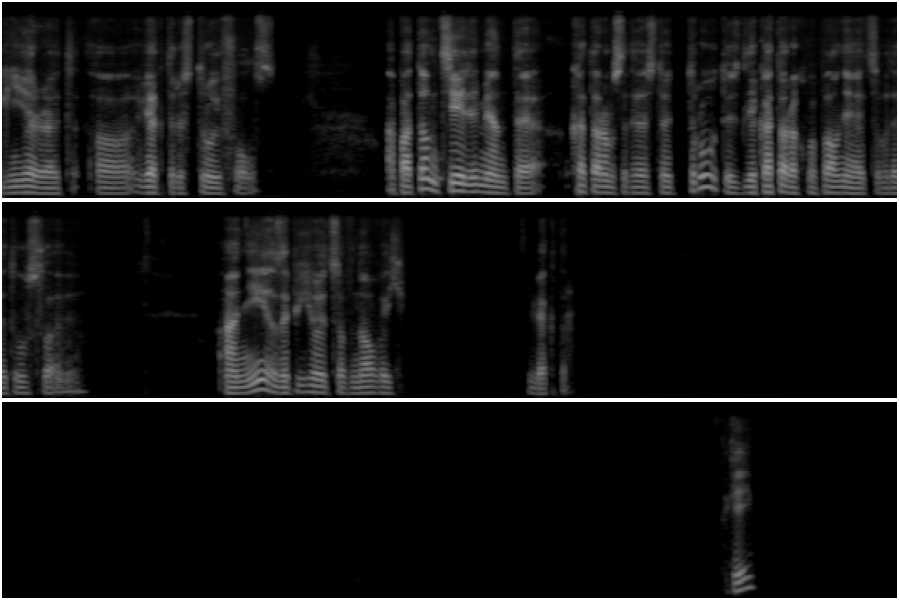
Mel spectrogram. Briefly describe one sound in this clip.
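A young man speaks calmly through a computer microphone, as on an online call.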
